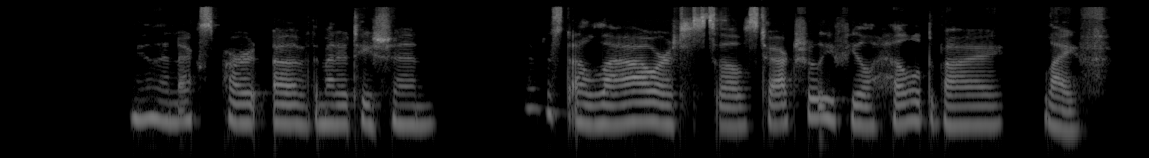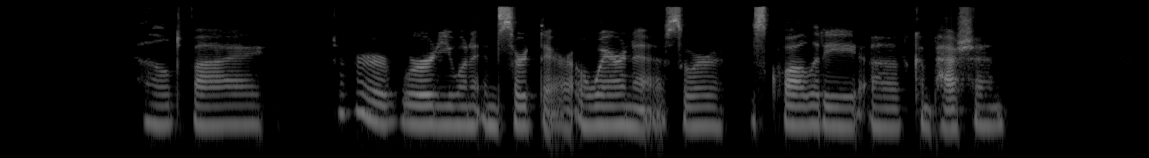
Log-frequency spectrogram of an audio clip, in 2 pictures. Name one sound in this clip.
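A woman speaks softly and calmly close to a microphone.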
